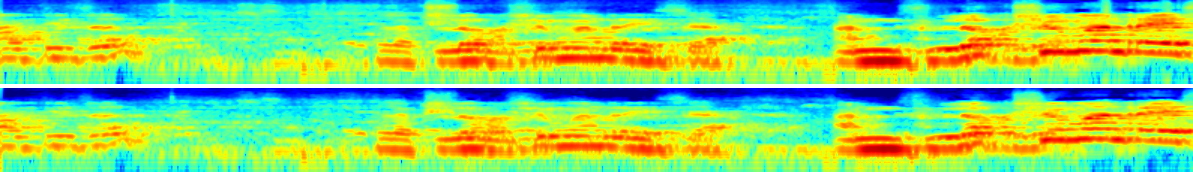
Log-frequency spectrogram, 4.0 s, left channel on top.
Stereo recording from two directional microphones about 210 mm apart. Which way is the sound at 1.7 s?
55° left (ahead or behind).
